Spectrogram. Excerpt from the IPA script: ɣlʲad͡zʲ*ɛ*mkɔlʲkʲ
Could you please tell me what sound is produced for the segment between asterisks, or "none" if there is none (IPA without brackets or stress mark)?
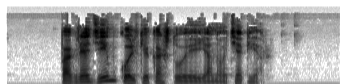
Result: i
